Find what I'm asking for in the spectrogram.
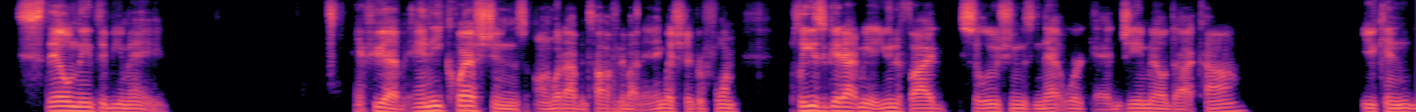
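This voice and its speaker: A man's voice: low-pitched, fairly bright tone, dry recording. A man talking casually and earnestly to his viewers, using slang and often repeating and restarting his phrases. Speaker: channel host. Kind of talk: casual talk to camera.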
